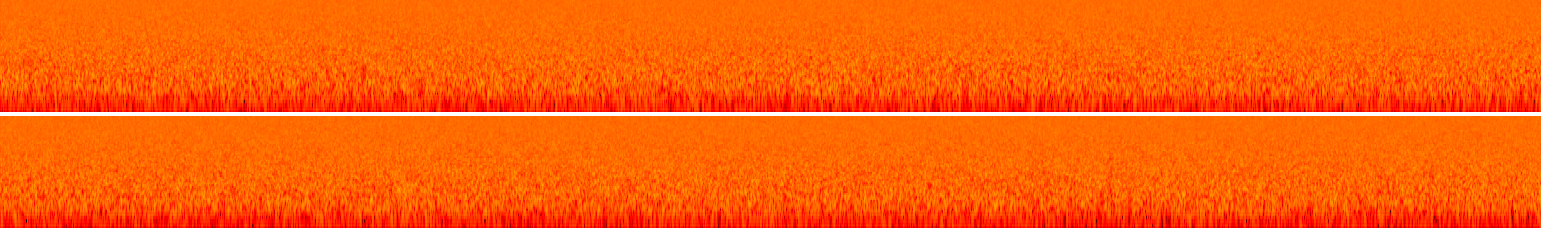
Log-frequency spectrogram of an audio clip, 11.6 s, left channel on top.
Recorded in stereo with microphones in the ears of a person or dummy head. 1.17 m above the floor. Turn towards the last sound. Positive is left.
No sound to turn to.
